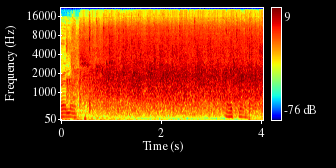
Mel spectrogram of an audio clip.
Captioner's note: applause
